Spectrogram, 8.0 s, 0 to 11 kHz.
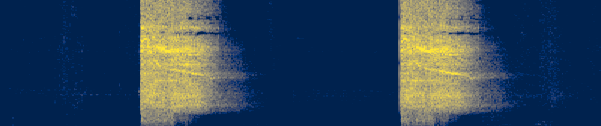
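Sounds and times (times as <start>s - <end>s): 
turbo siren: 1.9s - 3.3s, 5.3s - 6.7s.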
